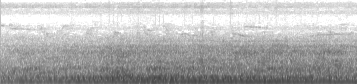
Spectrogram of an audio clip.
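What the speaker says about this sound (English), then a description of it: "this is just one helicopter flying over that I can hear coming from a long ways away." A U.S. Army helicopter passes overhead, a steady low rumbling drone that swells slightly as it nears, heard continuously without speech.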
